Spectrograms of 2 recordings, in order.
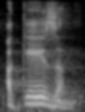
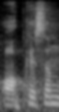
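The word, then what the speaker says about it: occasion: और इसका प्रोनाउंसिएशन भी ध्यान दीजिए, दिस इज अकेजन। कुछ लोग इसको ऑकेशन बोल देते हैं, इट्स नॉट ऑकेशन, इट्स अकेजन, अकेजन।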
